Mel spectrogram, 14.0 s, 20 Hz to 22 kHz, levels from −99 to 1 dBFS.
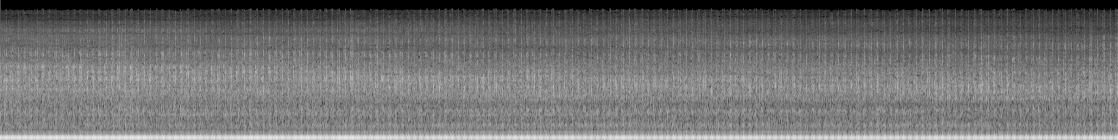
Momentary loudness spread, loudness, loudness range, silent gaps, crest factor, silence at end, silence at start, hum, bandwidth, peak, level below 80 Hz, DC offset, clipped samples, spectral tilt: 4 LU; -17 LUFS; 3 LU; none; 12 dB; 0 s; 0 s; none; 12 kHz; -2 dBFS; -30 dBFS; under 0.1%; under 0.1%; -5 dB/octave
